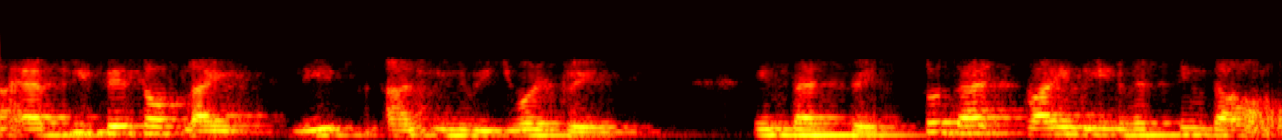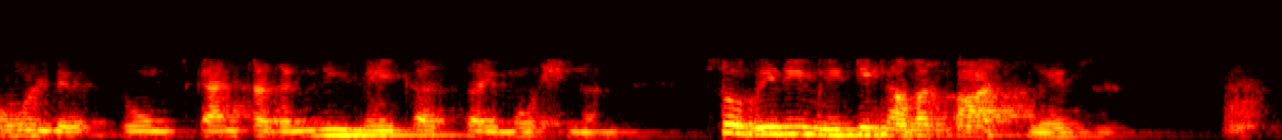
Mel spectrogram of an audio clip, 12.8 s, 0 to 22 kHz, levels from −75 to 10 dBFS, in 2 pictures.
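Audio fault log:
throughout AMR narrowband mobile codec: the speech is cut off above 4 kHz and sounds buzzy and synthetic, as a sparse pulse-driven vocal-tract model would at a low rate near 7.4 kbps.
1.80–2.15 s, 6.16–6.59 s, 9.06–9.25 s, 10.76–11.34 s AMR bit errors: corrupted low-priority bits misplace excitation pulses and skew pitch, gain and spectral detail, so the voice turns hoarse and gargly. The last burst is roughest.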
